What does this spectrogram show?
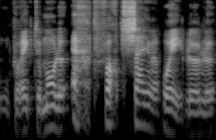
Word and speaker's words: Hertfordshire: une région qui s'appelle voilà, j'aimerais bien le prononcer correctement, le Hertfordshire. Oui, le Hertfordshire.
